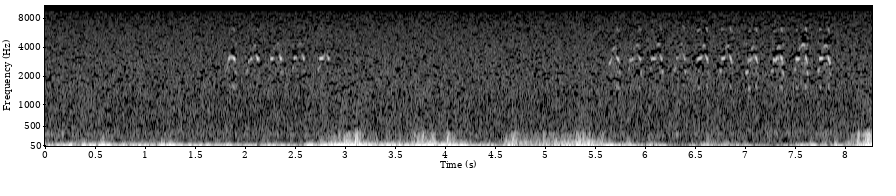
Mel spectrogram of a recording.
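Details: Female osprey fish-calling at Loch Arkaig Nest One, 31 May 2023, demanding fish from her mate: two bursts of short, high, chirping whistles in quick series, over steady low wind rumble from the nest camera.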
